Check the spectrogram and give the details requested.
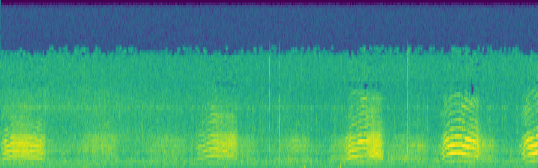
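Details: Flock of Yellow-tailed black cockatoos in Royal National Park behind Heathcote oval: a series of about five long, wavering, harmonic wails spaced one to two seconds apart, some distant and some close, over steady low hum.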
